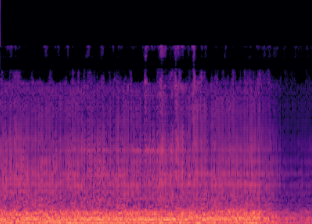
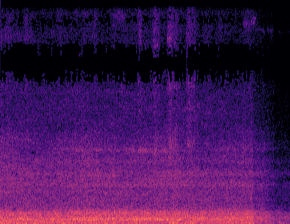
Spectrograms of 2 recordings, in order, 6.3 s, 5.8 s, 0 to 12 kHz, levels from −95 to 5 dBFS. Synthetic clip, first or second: first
